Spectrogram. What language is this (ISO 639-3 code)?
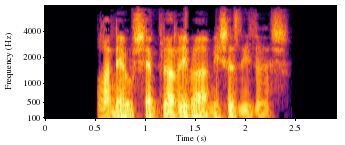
cat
